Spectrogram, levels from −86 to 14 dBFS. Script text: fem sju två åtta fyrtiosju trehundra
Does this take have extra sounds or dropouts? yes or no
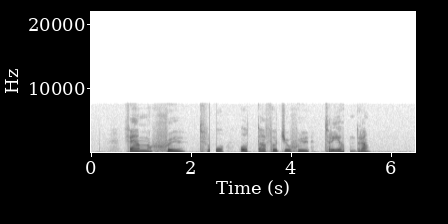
yes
